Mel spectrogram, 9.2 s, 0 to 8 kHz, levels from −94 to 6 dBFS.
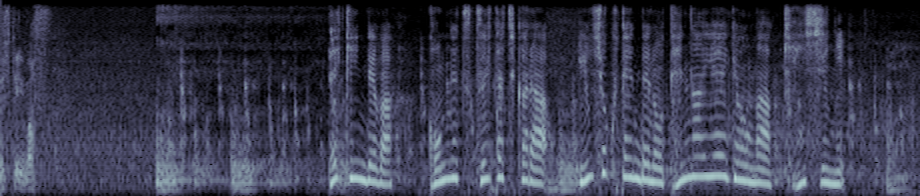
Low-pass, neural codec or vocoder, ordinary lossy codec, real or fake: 7.2 kHz; codec, 16 kHz, 16 kbps, FunCodec, trained on LibriTTS, 50 frames a second; none; fake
